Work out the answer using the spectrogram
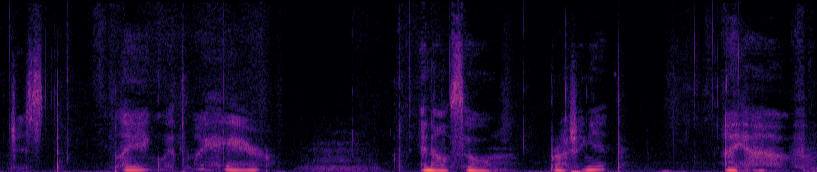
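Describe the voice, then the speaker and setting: A young woman whispering softly and slowly, talking close and intimate in an ASMR video. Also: high-pitched, a little hiss or hum, poor audio. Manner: slow, soft, intimate whispering. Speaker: ASMR creator.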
